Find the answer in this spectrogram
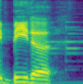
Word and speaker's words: beta: And it is pronounced beta because that's the way I was raised saying it, and I'm not the only one. And if you say beta, that's fine.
